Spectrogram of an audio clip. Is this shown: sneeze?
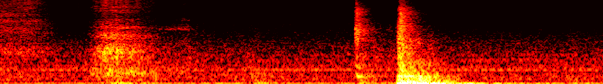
no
